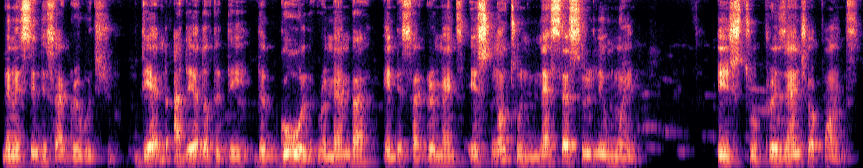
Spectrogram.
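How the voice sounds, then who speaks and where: A man's voice: medium pitch, fairly quick, warm tone. A man talking through how to disagree respectfully in a casual advice talk, often checking in with "right?" and acting out example phrases. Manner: acts out example phrases in a livelier tone. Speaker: speaker on workplace communication.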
